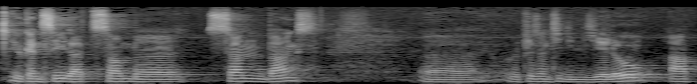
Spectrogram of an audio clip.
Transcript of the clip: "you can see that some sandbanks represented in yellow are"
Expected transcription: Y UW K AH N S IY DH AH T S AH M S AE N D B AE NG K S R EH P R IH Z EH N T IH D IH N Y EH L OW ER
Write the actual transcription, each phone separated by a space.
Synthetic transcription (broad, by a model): Y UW K AH N S IY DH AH T S AH M S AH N B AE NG K S R EH P R IH Z EH N T IH D IH N Y EH L OW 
